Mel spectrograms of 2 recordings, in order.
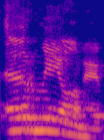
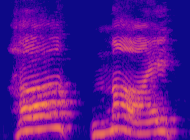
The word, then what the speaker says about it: Hermione: Potter, quiero comentaros que la pronunciación de la chica en Harry Potter no es Hermione, ¿vale? No es Hermione, ni es Hermione. En inglés se pronuncia Hermione.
